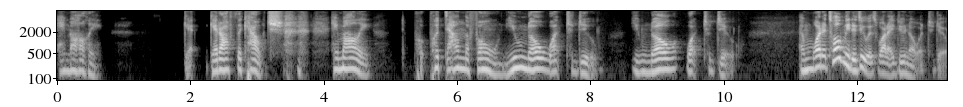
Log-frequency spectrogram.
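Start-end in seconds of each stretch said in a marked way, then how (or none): 0.0-10.1 soft, quiet little inner voice. Retelling the inner voice that nudged her off the couch; a quiet little inner voice. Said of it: "I heard that little quiet voice".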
